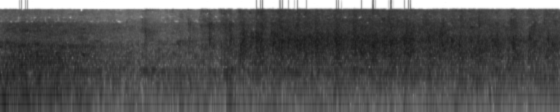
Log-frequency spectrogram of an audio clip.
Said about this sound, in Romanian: Nu dați din palme, că nu-i de aplaudă.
